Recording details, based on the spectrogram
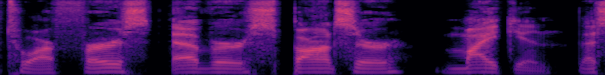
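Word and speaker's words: Mykyn: We want to show some love to our first ever sponsor, Mikin. That's spelled M Y K Y N.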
